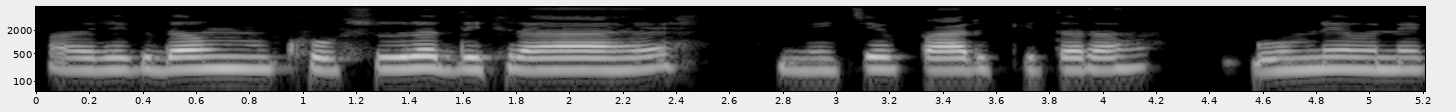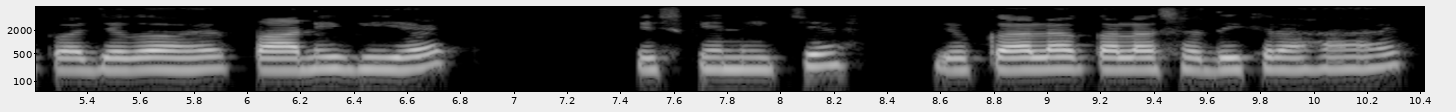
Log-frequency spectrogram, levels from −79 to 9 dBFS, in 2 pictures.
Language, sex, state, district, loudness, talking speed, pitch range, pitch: Hindi, female, Uttar Pradesh, Deoria, -19 LUFS, 155 wpm, 195-210 Hz, 205 Hz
